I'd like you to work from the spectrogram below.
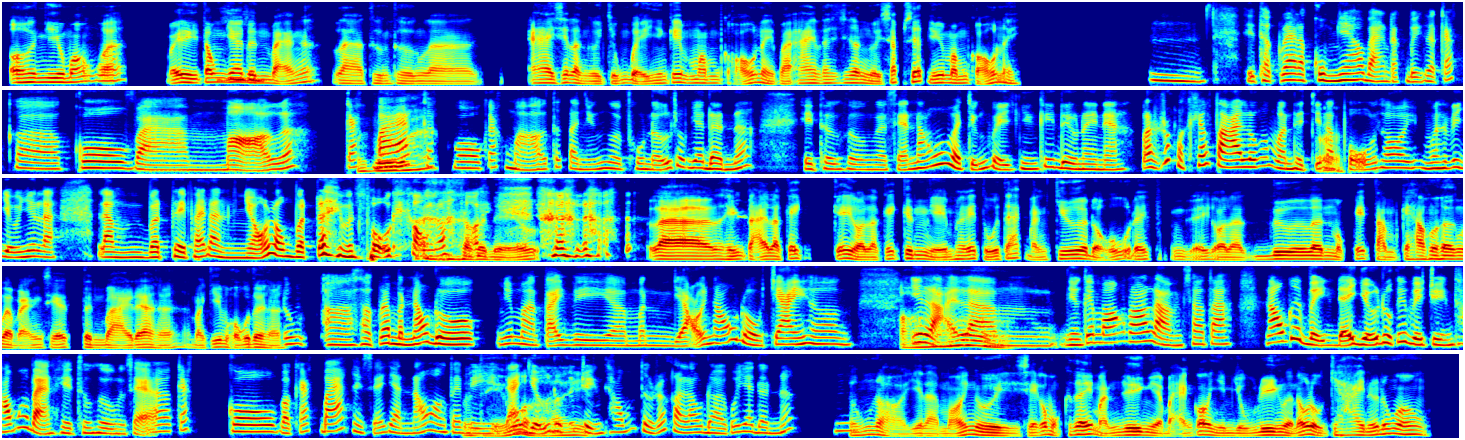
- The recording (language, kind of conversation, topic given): Vietnamese, podcast, Làm sao để bày một mâm cỗ vừa đẹp mắt vừa ấm cúng, bạn có gợi ý gì không?
- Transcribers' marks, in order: laugh; tapping; laughing while speaking: "À"; laughing while speaking: "ấy, mình phụ cái khâu đó thôi. Ờ, đó"; other background noise; laughing while speaking: "cao"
